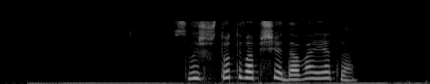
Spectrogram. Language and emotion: Russian, angry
